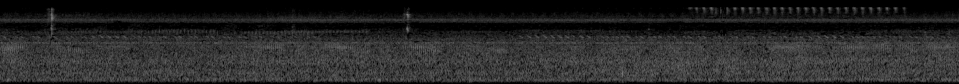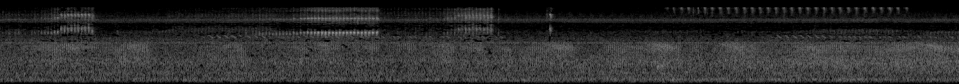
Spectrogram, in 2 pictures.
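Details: Insects singing together in a steady shrill drone, with rhythmic soft pulses underneath and occasional bursts of fast, high trilling ticks that swell briefly and fade.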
